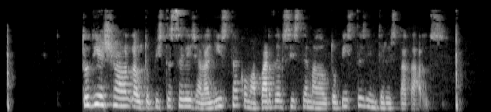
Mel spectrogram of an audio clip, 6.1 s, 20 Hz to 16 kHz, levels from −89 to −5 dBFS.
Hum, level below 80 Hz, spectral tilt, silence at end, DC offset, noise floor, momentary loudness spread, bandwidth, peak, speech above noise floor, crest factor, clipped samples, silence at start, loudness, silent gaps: none; -74 dBFS; -3.5 dB/octave; 0.4 s; under 0.1%; -75 dBFS; 14 LU; 12 kHz; -4 dBFS; 50 dB; 22 dB; under 0.1%; 0.1 s; -25 LUFS; none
